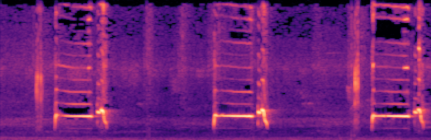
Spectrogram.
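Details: Agitated prinia producing three harsh buzzy calls, each a steady rasp of about half a second closing with a scratchy upward flick, roughly every one and a half seconds.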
